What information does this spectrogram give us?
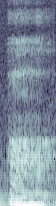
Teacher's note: the tongue is back and the lips are not rounded, but more open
